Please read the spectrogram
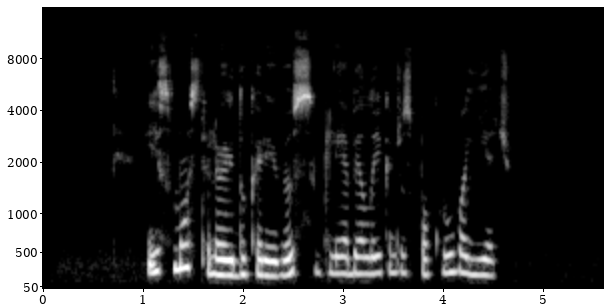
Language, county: Lithuanian, Kaunas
